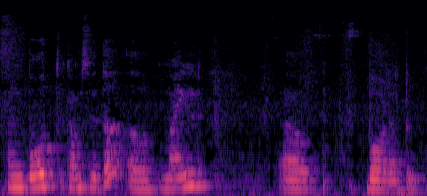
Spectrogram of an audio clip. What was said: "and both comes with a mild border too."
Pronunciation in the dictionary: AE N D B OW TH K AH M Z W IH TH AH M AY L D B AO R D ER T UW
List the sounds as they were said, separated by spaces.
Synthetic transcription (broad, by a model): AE N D B OW T K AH M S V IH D AH M AY L D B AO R D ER T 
